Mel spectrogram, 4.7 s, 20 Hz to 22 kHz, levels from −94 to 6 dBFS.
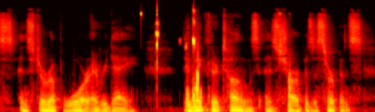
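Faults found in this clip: DAB burbling, 1.64–2.62 s, after "stir up war every", before "their tongues as": noise blips and sub-band level jumps over speech. Weak-reception bit errors slip past error correction into MP2 data, so corrupt scale factors make single sub-bands jump per frame. Spectrogram: blocky band patches flickering frame to frame.

DAB burbling, 3.47–3.67 s, after "their tongues as": shorter burst, same mechanism in the DAB receiver chain. Waveform: uneven envelope bumps; spectrogram: isolated rectangular sub-band flashes.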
